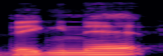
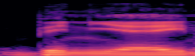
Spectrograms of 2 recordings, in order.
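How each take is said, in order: First: The word ends in a 'net' sound. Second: The word ends in an 'ay' sound. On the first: The speaker calls it wrong. "not Bignet or something like that" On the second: The speaker calls it right. "I'm very proud you pronounced that correctly. Beignet"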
